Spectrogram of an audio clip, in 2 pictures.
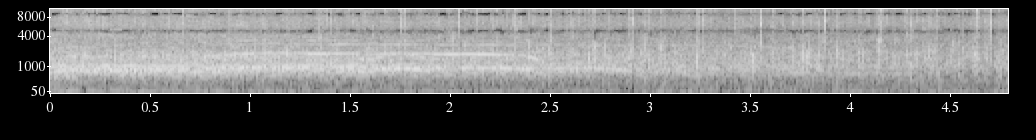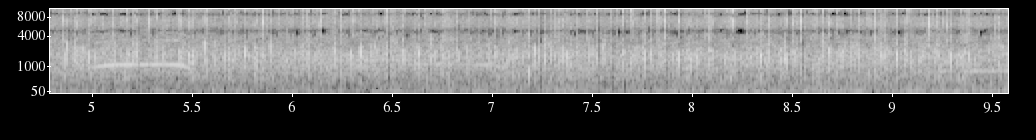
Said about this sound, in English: Everyone who have been organizing, all the local organizers who are here, we'll give them an applause.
